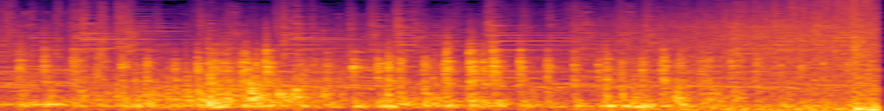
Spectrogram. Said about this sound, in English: The people in the city needed to raise the drawbridge for their defense.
